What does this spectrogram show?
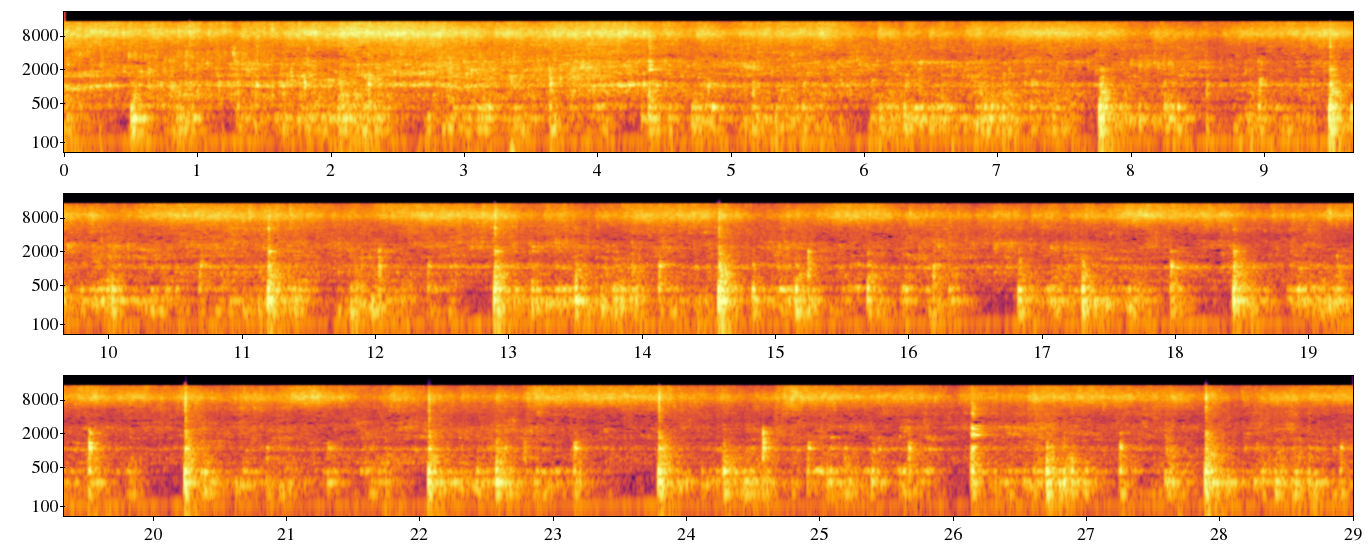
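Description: Chicken pieces sizzling in hot oil with browned onions in a metal pot, loudest in the first few seconds after going in, while a spatula scrapes and clicks against the pot as they are stirred.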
